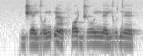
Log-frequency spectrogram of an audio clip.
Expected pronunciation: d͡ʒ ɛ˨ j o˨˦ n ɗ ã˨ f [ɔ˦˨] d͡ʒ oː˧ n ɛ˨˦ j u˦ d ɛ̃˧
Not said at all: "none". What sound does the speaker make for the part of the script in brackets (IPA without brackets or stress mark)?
ɔ˦˨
